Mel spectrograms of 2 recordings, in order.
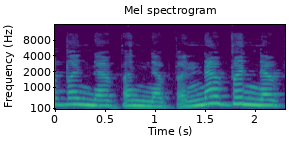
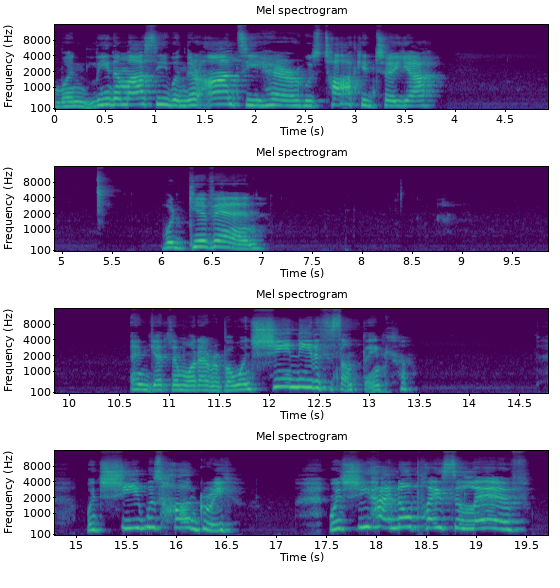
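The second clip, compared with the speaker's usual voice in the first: voice getting teary and emotional. An aunt talking about her nephew and his sibling gets tearful. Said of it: "I'm just getting tearful".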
